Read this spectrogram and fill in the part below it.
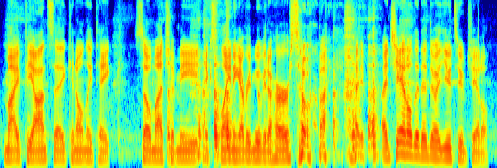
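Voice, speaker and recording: A young adult man speaks as a guest in a casual live chat. His voice is bright and forceful, and he tells his story in a relaxed, easygoing way. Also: on the low side, a little fast.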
